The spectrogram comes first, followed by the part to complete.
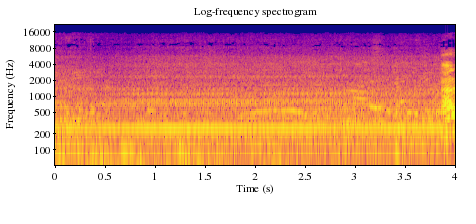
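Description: A steady low hum, one unchanging tone, in a pause between speeches, with faint background voices.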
